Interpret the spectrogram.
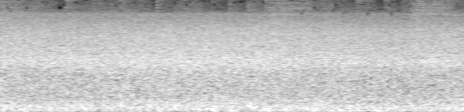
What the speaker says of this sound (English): that is actually just how loud the waterfalls in this stage are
